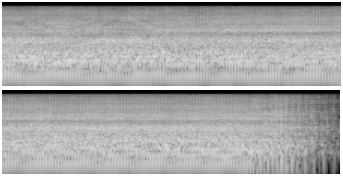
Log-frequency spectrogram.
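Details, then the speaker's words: ATCO lawnmower with a cracked deck, single-cylinder engine running at a steady, even buzz, then cut off. Runs fine, but the throttle is jammed and the drive cable is worn or rusty, both needing cleaning; handle bent upwards. "a bit of cleaning going on but however it runs dead mandle works"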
